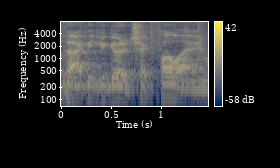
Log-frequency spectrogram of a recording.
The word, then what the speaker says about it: Chick-fil-A: Then there's also the fact that you go to Chick-fil-A and like get something that's delicious. How do you pronounce Yeah. that? Chick-fil-A.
